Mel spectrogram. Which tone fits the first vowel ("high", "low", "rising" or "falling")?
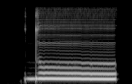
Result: high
